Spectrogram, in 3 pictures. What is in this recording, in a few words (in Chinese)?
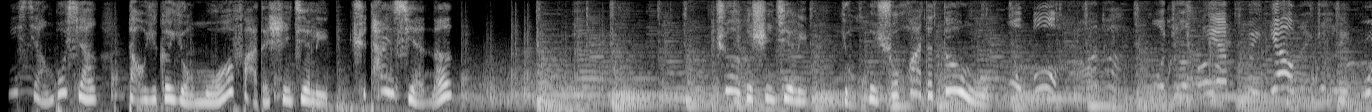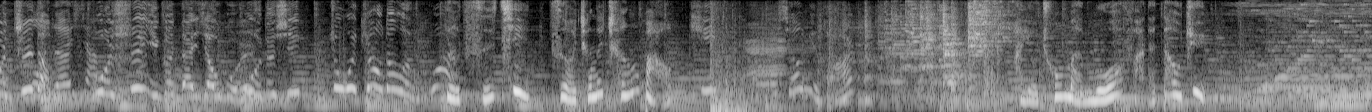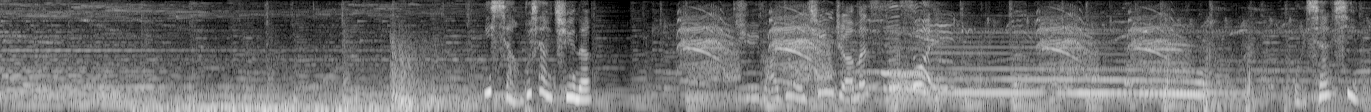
女 绘本 多角色配音; 学而思项目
